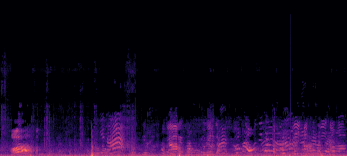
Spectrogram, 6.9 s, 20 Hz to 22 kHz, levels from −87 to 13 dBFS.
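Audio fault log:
0.74, 1.77, 2.69, 3.53, 4.83, 5.48 and 6.13 s: dropped buffer (overrun). At each, the sound lurches forward with no gap, likely because samples were overwritten before being read. Roughly 0.3 s goes missing at most, about 0.1 to 0.2 s at 1.77, 2.69 and 3.53 s.
5.79 s: overlap between stream segments. A tiny skip as two segments, consistent with 6-second segments, meet with overlapping time stamps. The player trims the supposed overlap, so under 20 ms of real sound vanishes and the waveform jumps abruptly.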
